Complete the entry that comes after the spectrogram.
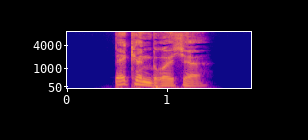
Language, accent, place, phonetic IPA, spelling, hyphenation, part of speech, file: German, Germany, Berlin, [ˈbɛkn̩ˌbʁʏçə], Beckenbrüche, Be‧cken‧brü‧che, noun, De-Beckenbrüche.ogg
- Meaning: nominative genitive accusative plural of Beckenbruch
